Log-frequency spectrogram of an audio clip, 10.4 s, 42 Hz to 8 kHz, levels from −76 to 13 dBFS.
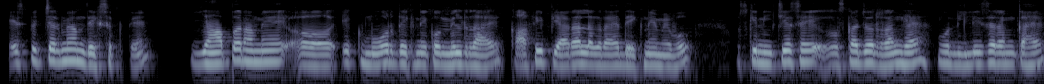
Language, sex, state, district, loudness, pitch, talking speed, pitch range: Hindi, male, Bihar, Jamui, -26 LUFS, 150 Hz, 225 wpm, 145-165 Hz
